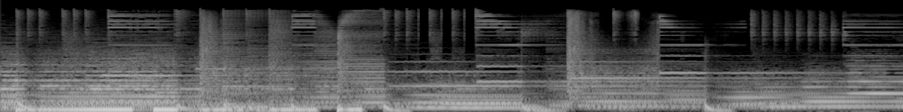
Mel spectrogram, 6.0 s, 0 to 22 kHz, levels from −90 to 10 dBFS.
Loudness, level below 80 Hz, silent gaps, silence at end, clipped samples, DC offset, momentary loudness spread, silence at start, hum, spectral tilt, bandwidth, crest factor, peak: -21 LUFS; -20 dBFS; none; 0 s; under 0.1%; under 0.1%; 11 LU; 0 s; none; -6.5 dB/octave; 16 kHz; 16 dB; -2 dBFS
